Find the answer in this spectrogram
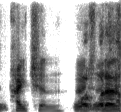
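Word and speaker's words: Pynchon: I say Piken, but his name's Pychen.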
